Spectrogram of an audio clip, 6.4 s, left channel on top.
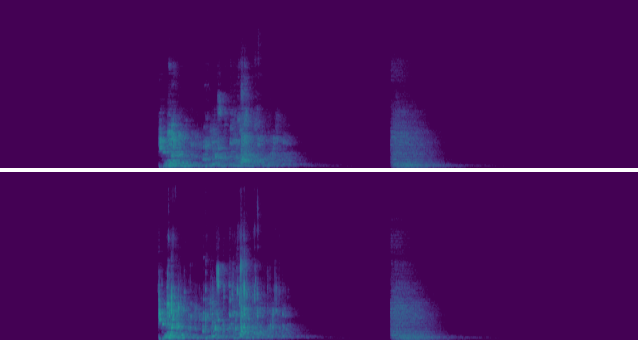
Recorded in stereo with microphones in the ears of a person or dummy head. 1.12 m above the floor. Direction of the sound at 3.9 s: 20° right (ahead or behind).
